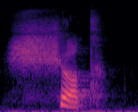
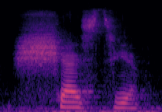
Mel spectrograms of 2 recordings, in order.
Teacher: The combination s, ch together in one word we pronounce like sh.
